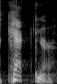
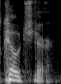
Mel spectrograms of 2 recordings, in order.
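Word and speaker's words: Koechner: So the official way is Keckner. Yes, but phonetically, the way it looks, it is Kochner.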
